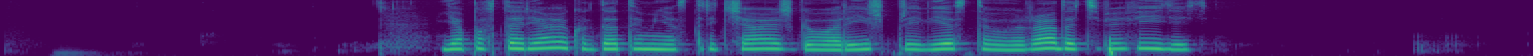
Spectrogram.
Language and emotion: Russian, positive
